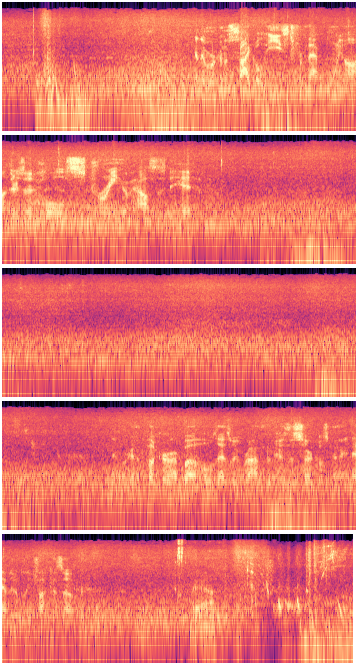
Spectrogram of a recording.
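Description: Wind rushes steadily during a fall through the air.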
